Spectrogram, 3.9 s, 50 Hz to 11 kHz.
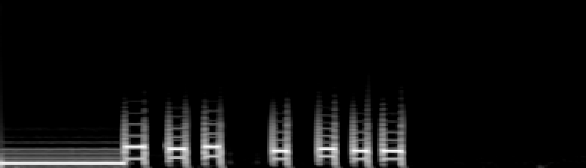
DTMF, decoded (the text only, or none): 3591811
